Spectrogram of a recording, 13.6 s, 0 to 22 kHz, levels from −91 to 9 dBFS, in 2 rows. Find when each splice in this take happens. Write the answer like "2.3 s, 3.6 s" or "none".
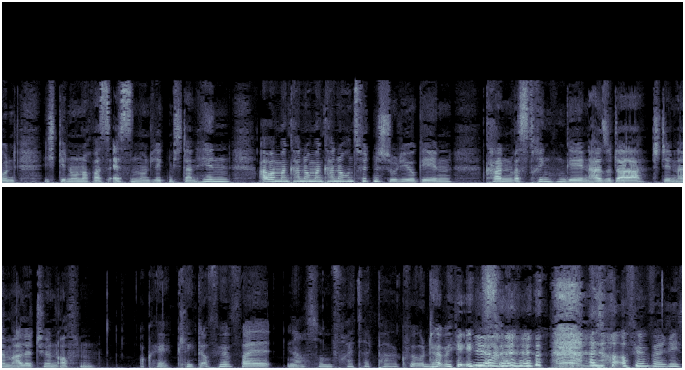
3.1 s, 4.8 s, 6.5 s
